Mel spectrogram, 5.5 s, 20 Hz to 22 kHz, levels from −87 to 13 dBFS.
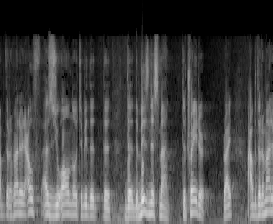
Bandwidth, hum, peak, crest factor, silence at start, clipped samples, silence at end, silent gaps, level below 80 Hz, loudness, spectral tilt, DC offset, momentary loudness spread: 12.5 kHz; none; 0 dBFS; 14 dB; 0 s; under 0.1%; 0 s; none; -46 dBFS; -14 LUFS; -5.5 dB/octave; under 0.1%; 9 LU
